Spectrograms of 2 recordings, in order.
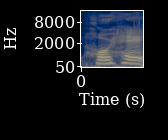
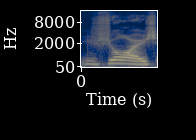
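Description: First: The name begins with a breathy H sound. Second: The name begins with an English J sound. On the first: The speaker calls it right. "it's Jorge" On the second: The speaker calls it wrong. "It's not George"

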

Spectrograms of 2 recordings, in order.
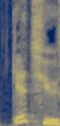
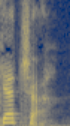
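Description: First: The t and 'you' are kept separate. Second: The t and 'you' blend into 'cha'.

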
